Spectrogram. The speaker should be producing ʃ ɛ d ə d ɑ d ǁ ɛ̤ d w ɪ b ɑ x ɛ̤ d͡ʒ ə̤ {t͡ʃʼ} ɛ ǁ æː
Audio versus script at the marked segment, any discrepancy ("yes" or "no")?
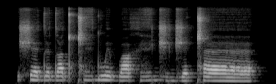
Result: yes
